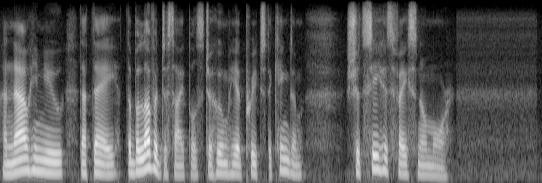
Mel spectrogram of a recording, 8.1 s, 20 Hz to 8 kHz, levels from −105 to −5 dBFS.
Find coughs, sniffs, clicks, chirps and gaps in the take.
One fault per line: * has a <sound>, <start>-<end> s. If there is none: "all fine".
all fine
